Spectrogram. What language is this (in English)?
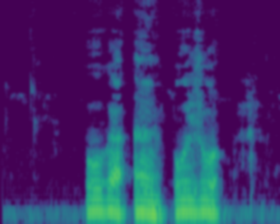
Bamenyam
